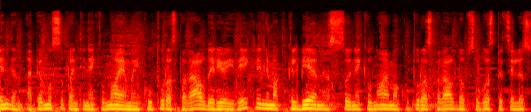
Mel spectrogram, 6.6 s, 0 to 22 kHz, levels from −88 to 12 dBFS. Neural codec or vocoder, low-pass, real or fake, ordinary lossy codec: none; 14.4 kHz; real; AAC, 48 kbps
